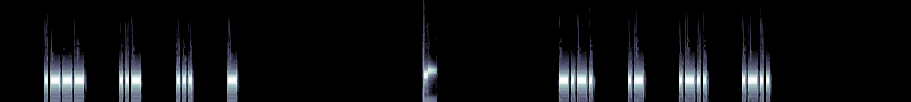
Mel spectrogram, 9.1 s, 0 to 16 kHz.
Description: Morse code, heard as a keyed tone, about 39 wpm, spaced as for 18 wpm, 700 Hz. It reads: JUST CALL
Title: 4x Character Spacing - Top 300 Words - 40wpm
